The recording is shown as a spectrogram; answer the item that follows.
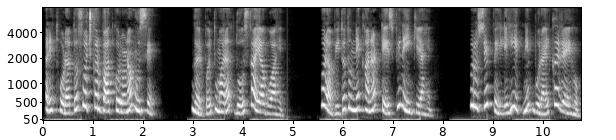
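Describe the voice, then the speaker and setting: A woman's voice: high-pitched, sing-song, normal speed, darkish tone, echoey room. A young woman voicing a patient, hurt but dutiful wife in a cartoon, pleading and defensive. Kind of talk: Hindi cartoon dubbing.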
